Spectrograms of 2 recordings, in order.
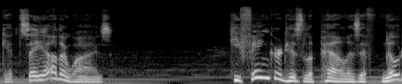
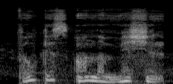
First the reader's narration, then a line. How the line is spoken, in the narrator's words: I muttered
